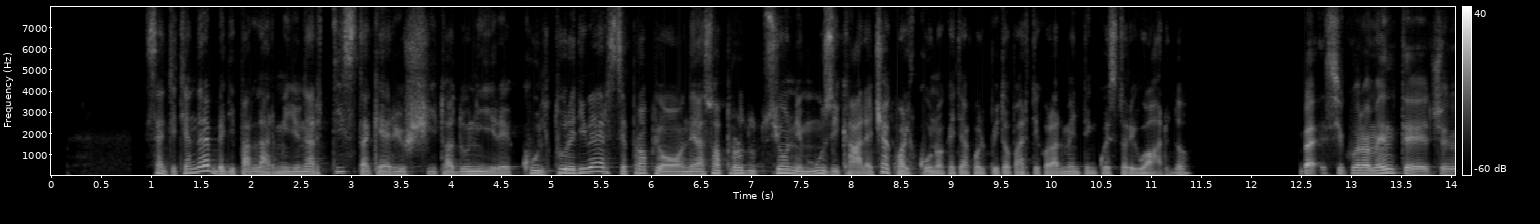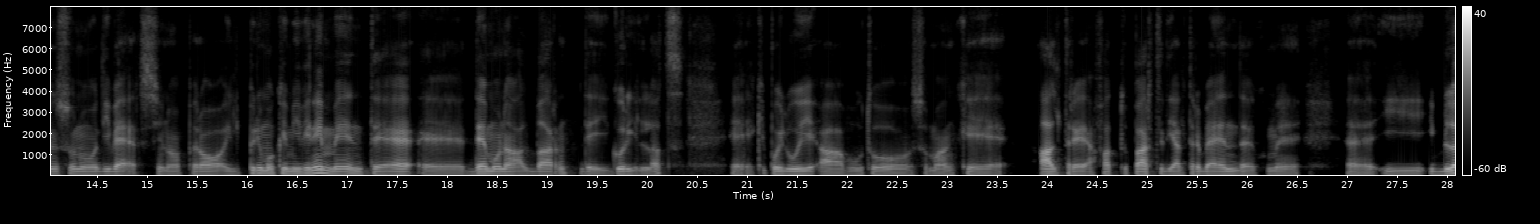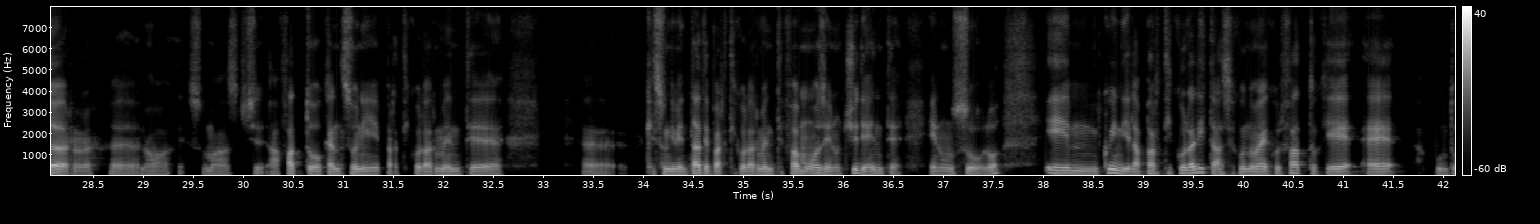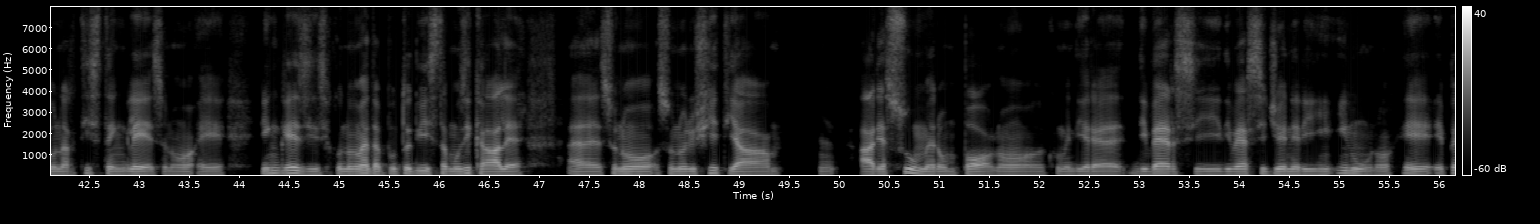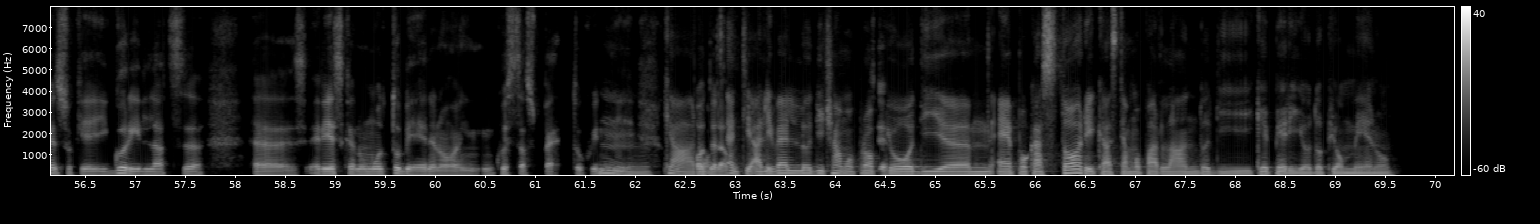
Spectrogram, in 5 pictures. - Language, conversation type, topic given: Italian, podcast, Ci parli di un artista che unisce culture diverse nella sua musica?
- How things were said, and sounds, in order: "parlarmi" said as "pallarmi"; "proprio" said as "propio"; other background noise; tapping; "proprio" said as "propio"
